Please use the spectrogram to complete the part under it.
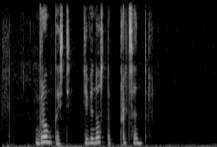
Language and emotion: Russian, neutral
